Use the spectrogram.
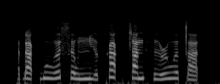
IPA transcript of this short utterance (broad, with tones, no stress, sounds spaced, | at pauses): ɗ a˨˩ k̚ w u˨˩˦ ə̯ s ə˨˩ w ɲ i˨˩˨ ə̯ k a˦˥ k̚ c a˧ n h ɨ˨˩ ɹ u˧ ə̯ t̪ a˨˩ t̚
